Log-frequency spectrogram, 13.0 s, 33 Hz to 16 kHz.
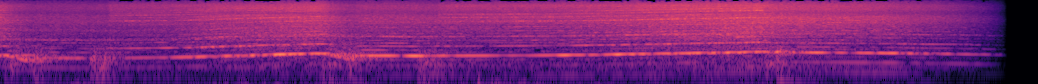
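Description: Suzuki GSX-S 1000 Katana's inline-four engine running through a Mivv Ghibli S stainless slip-on silencer. Its pitch climbs steadily as the revs rise, dipping briefly near the start, about four seconds in and again near ten seconds before climbing on.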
